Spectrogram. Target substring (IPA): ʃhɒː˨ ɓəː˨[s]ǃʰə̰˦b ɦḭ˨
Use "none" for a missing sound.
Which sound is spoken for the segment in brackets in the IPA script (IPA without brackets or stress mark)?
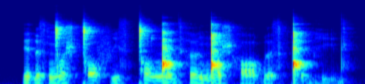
s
